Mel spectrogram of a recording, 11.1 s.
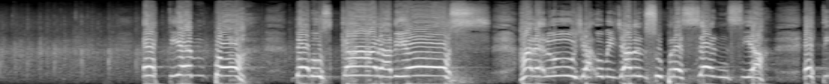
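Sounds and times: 
audience applauding: 0:00.0 - 0:04.6
speech: 0:02.0 - 0:03.4, 0:04.1 - 0:11.0.

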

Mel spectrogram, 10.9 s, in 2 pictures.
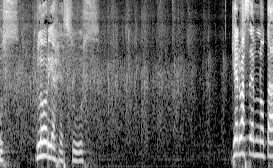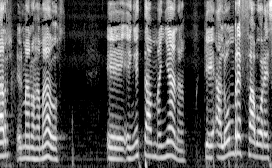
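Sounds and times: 
speech: 0:00.0 - 0:01.9, 0:04.6 - 0:06.8, 0:07.6 - 0:10.9
crowd clapping: 0:00.0 - 0:05.8.

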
